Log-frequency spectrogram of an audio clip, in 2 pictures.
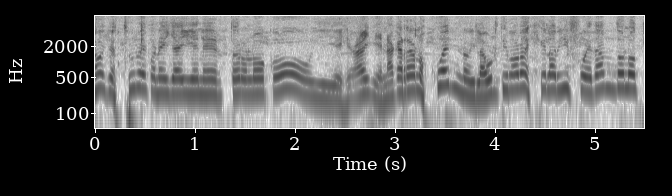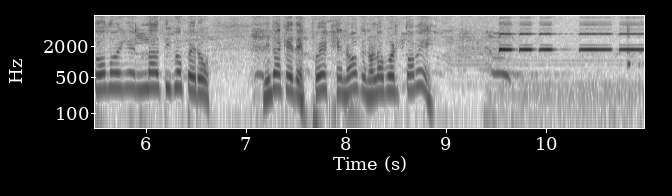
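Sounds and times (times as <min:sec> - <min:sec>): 
speech: 0:00.0 - 0:09.6
mobile phone message notification: 0:09.5 - 0:10.9.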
